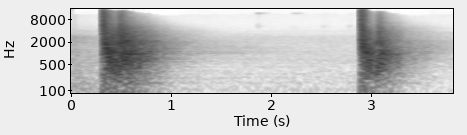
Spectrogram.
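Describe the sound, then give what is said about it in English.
Two loud revolver shots at a shooting range near Kansas City, Missouri, about two and a half seconds apart. Each is a sharp, booming crack followed by a long, fading tail, with no voices between them. “I'm astonished at the power of this small revolver. It's only the size of a man's hand. But even with ear protection, the sound of the shots booms out and vibrates inside my chest.”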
